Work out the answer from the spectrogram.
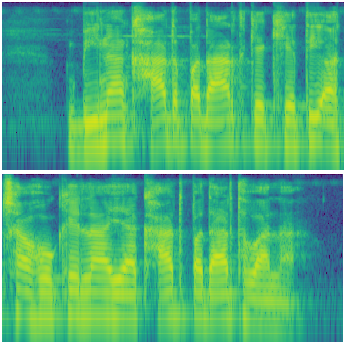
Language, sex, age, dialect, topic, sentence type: Magahi, male, 18-24, Western, agriculture, question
